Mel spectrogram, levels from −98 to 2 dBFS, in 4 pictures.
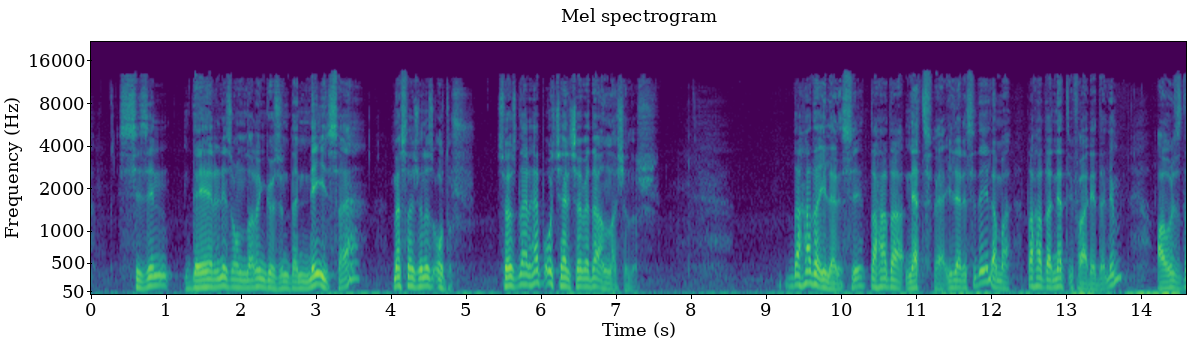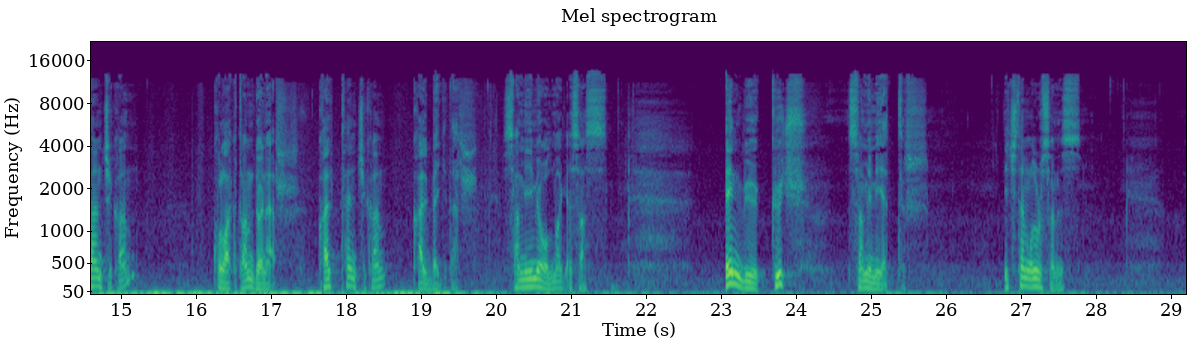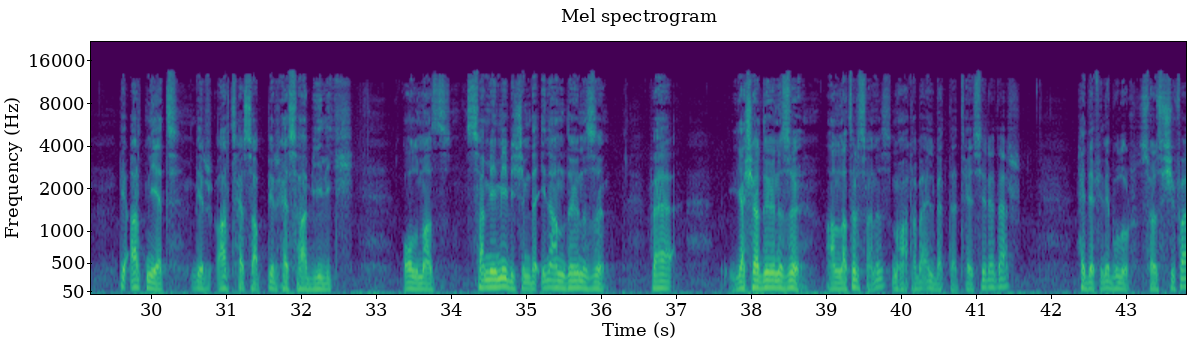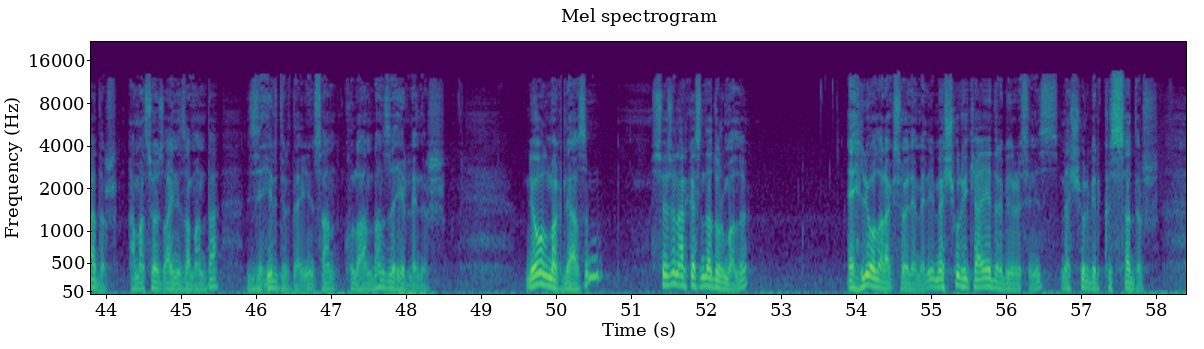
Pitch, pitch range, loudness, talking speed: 105 Hz, 90-125 Hz, -28 LUFS, 95 wpm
